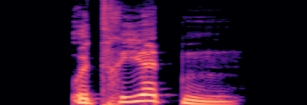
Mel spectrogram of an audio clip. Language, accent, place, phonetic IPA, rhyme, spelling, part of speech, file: German, Germany, Berlin, [uˈtʁiːɐ̯tn̩], -iːɐ̯tn̩, outrierten, adjective / verb, De-outrierten.ogg
- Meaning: inflection of outriert: 1. strong genitive masculine/neuter singular 2. weak/mixed genitive/dative all-gender singular 3. strong/weak/mixed accusative masculine singular 4. strong dative plural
